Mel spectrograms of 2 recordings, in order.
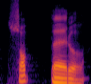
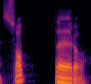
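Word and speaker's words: صَبَّرَ: Yang pertama, sobbaro. Nah, huruf di sini yang bertasydid adalah huruf ba. Maka cara membacanya adalah huruf ba-nya ditahan ya, sobbaro. Jadi ditahan.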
